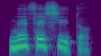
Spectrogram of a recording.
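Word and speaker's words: necesito: Зверніть увагу, як буду вимовляти оце слово нефесіто. Отут ми маємо міжбове с ф несіто, а тут звичайне с нефесіто.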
